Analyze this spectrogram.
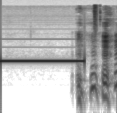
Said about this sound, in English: This has got to be a record for beeps for ….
